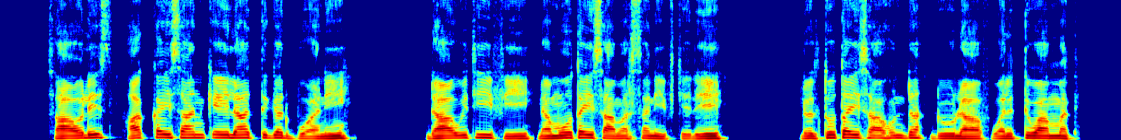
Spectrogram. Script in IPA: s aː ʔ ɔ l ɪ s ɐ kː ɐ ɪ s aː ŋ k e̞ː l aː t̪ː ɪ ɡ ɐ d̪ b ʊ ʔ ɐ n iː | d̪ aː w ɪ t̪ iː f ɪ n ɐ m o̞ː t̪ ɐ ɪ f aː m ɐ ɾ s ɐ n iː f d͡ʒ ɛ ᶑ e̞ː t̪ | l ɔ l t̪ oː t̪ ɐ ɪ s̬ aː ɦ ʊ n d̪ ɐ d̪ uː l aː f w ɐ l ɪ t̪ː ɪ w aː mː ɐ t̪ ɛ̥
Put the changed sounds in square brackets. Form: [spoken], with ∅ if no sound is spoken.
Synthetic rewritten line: s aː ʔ ɔ l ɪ s ɐ kː ɐ ɪ s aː ŋ [kʼ] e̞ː l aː t̪ː ɪ ɡ ɐ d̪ b ʊ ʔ ɐ n iː | d̪ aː w ɪ t̪ iː f ɪ n ɐ m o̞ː t̪ ɐ ɪ [s] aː m ɐ ɾ s ɐ n iː f d͡ʒ ɛ ᶑ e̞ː [∅] | l ɔ l t̪ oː t̪ ɐ ɪ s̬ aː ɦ ʊ n d̪ ɐ d̪ uː l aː f w ɐ l ɪ t̪ː ɪ w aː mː ɐ t̪ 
